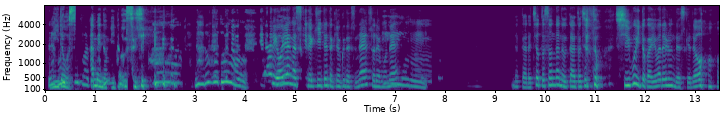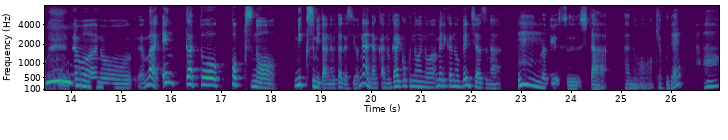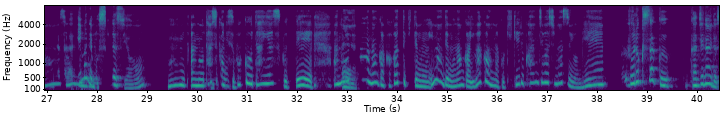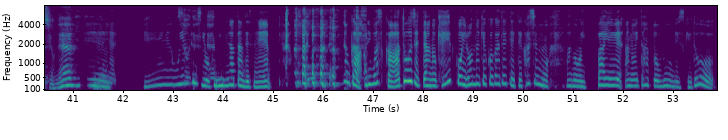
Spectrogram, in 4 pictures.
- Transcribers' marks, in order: laughing while speaking: "御堂筋"; chuckle; unintelligible speech; tapping; unintelligible speech; laughing while speaking: "ちょっと"; laughing while speaking: "けど"; chuckle; laugh; other background noise
- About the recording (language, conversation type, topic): Japanese, podcast, 親から受け継いだ音楽の思い出はありますか？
